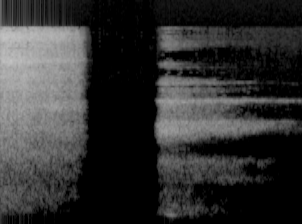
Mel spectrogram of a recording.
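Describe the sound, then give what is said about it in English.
A big deep breath: a long, breathy intake, a brief silent pause, then a drawn-out sighing exhale that fades gradually, all fairly quiet. “Another way to motivate yourself, take a really big breath, right? Let's just do it right now.”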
